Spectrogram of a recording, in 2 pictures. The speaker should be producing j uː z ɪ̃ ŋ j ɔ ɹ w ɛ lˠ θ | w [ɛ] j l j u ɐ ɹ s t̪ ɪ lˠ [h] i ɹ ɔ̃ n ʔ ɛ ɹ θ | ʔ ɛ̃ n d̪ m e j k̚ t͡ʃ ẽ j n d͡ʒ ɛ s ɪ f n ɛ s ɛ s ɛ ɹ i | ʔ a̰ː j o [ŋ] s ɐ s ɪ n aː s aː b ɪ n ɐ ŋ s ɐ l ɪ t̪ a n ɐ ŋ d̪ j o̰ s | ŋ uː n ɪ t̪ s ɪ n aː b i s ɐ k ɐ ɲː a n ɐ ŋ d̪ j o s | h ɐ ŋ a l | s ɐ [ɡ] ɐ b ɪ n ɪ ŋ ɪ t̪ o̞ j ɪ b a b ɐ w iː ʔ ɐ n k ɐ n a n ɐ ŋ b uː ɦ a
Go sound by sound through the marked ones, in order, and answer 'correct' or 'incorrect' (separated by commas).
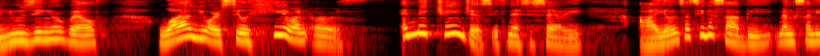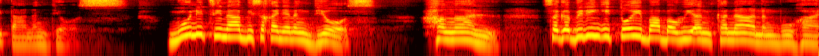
incorrect, correct, incorrect, correct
